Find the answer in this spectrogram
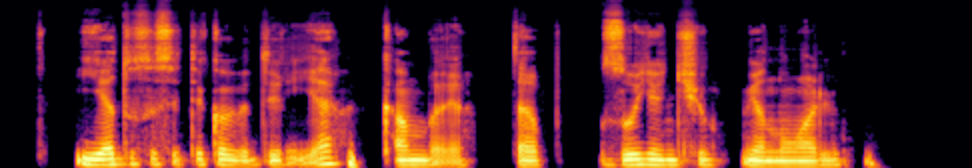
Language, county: Lithuanian, Klaipėda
